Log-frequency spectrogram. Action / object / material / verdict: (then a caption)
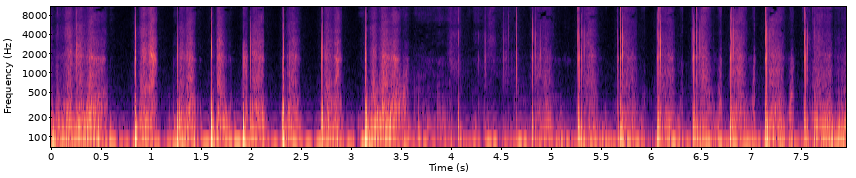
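scrape / small plastic powder jar / plastic / none. Long white nails scratch the lid and label of a small, light-blue, round plastic Innisfree No-Sebum Mineral Powder jar held in both hands. The result is a steady run of quick, dry scratching strokes, each with a crisp, bright edge over a soft low rumble.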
